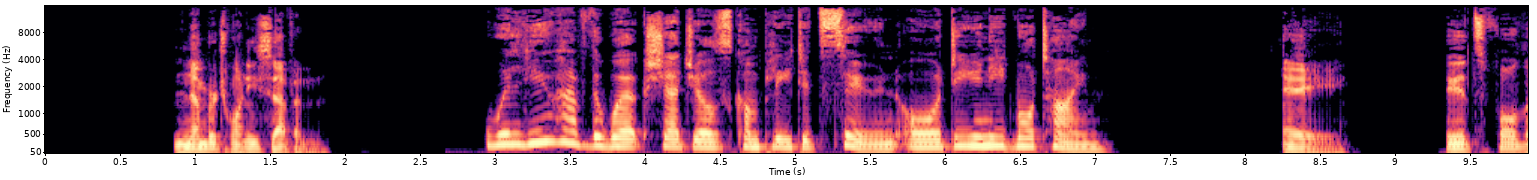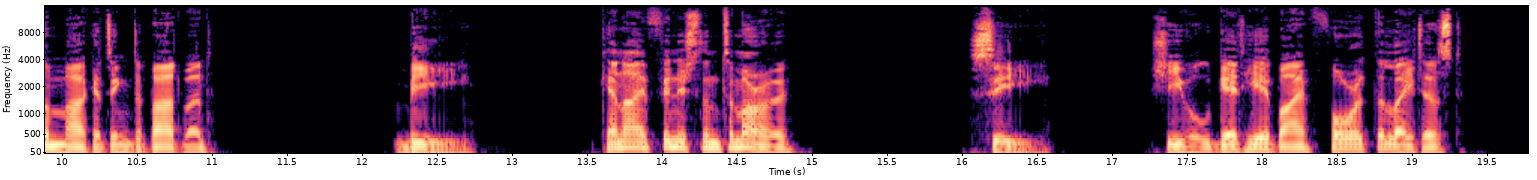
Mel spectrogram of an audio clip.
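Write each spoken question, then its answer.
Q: Will you have the work schedules completed soon, or do you need more time?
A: B: Can I finish them tomorrow?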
